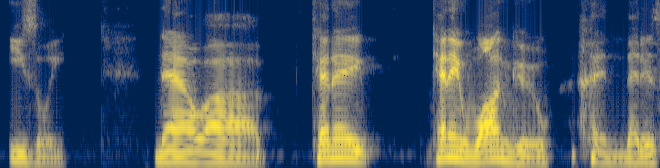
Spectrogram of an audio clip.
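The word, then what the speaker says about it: Nwangwu: lead guy here easily now uh ken a kenny wangu and that is how you pronounce it i'm gonna say it every time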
